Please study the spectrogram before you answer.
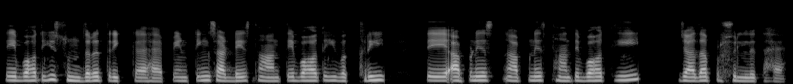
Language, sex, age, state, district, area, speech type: Punjabi, female, 45-60, Punjab, Fatehgarh Sahib, rural, spontaneous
